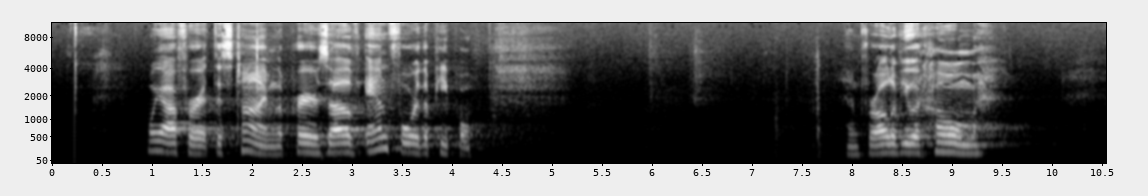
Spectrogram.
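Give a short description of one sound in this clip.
A middle-aged woman speaks calmly into a microphone in an echoing room.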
